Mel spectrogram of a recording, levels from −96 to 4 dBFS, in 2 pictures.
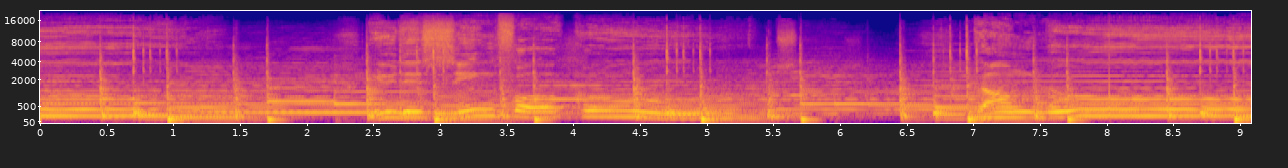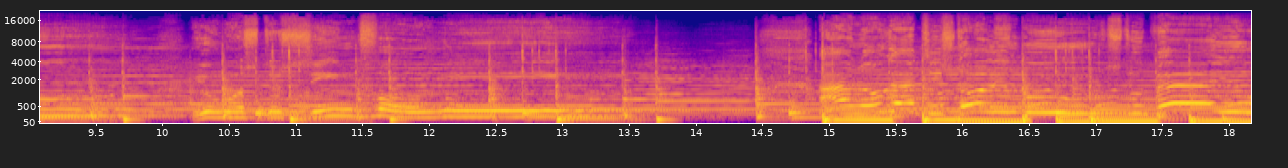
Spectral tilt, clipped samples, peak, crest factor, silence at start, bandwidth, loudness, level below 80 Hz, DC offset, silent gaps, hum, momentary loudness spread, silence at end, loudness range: -5.5 dB/octave; under 0.1%; 0 dBFS; 14 dB; 0 s; 19.5 kHz; -15 LUFS; -26 dBFS; under 0.1%; none; none; 11 LU; 0 s; 5 LU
